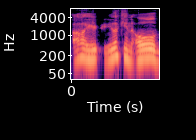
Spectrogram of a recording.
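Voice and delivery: put-on sad, sorry-sounding delivery. Retelling what a daughter said about a sent picture: imitating a sad remark. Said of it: "but she said it, like, in a sad way".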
